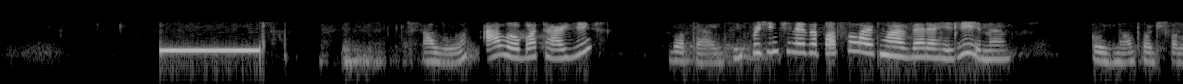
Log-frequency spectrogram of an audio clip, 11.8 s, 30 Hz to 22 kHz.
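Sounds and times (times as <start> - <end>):
ringback tone of an outgoing telephone call: 1.6 - 2.6
speech: 4.2 - 6.1, 6.7 - 10.2, 10.9 - 11.8.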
